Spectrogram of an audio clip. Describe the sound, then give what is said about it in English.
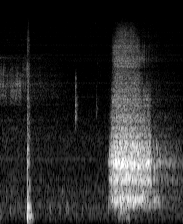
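A single deep breath taken alone: a soft, airy rush of air lasting under a second, preceded by a faint brief click and a couple of tiny ticks. “Take a deep breath.”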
